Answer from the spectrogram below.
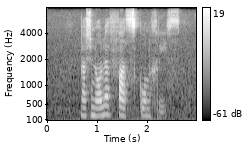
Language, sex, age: Afrikaans, female, 20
